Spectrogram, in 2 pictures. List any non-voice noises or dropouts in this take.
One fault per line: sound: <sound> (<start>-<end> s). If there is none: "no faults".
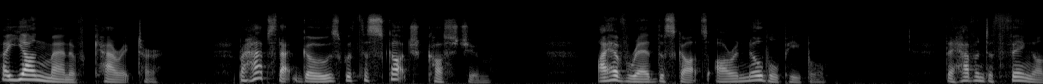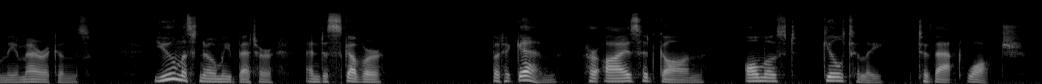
no faults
